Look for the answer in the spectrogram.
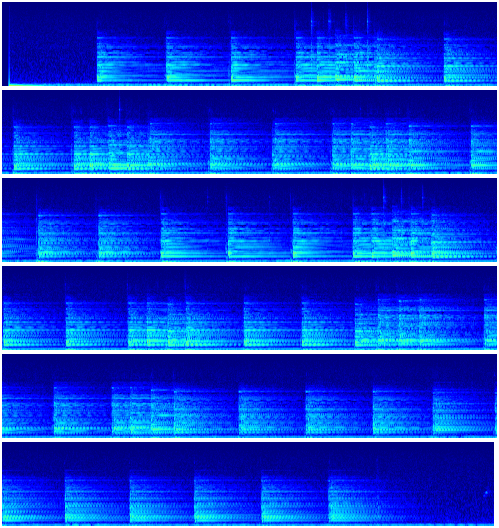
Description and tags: Introevil es la cortina de inicio al corto animado "Monstruoso" propiedad del mismo autor.
free, Terror, anxious, horr, creepy, phantom, nightmare, haunted, sinister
